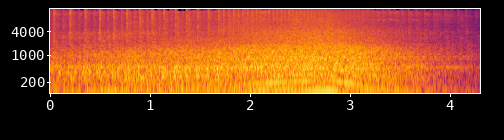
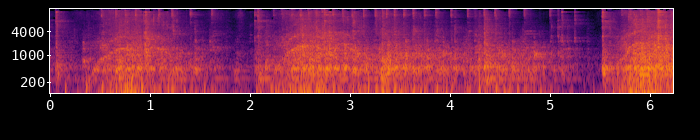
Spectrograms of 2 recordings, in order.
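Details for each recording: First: Snapper mower with a badly leaking fuel tank, fuel poured into the intake: engine picks up speed, holds a few seconds, then fades and dies; it is not getting fuel on its own, carburetor suspected. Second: Snapper mower with leaking fuel tank, started in enclosed garage: sputters and stalls a few times, then catches and holds a steady rattling run; sounds okay once going, carburetor still to be checked; normal running.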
